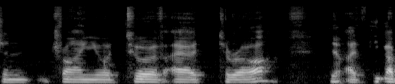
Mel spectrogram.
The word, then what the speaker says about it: Aotearoa: So if I don't get an entry, I'm thinking of going back across the ditch and trying your Tour of Aotearoa. Yep. I think I pronounced that correctly.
